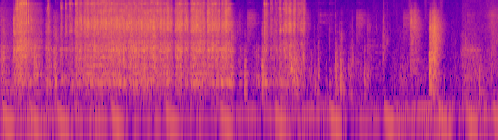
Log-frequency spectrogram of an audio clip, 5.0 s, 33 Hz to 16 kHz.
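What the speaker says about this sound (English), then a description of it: "to do that we will need to remove this fastener and another fastener on the bottom" A hand tool works a fastener loose from the heat shield of a Honda CBR600RR motorcycle. It makes a fast run of ratcheting clicks and scraping rubs up close, then slower mechanical clicks and handling noises, with no talking.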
